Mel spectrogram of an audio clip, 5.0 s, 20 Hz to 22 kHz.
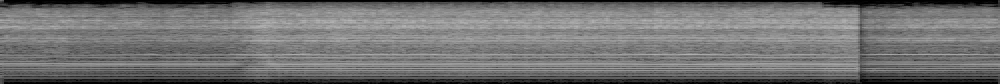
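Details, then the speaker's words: Echo PB-265L backpack two-stroke leaf blower after carburetor rebuild and fuel line repair; steady high-pitched scream at full throttle then drops off abruptly, no idle, only runs at full throttle; idle screw already turned all the way, may need new carburetor. "All right. So, there's no idle. She'll only run on full throttle."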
